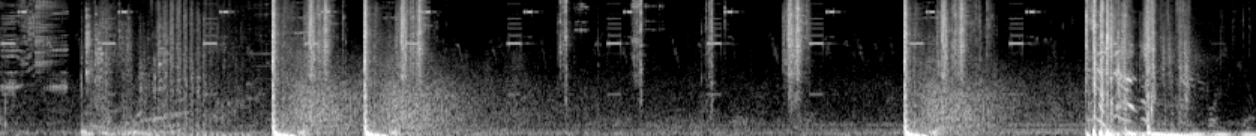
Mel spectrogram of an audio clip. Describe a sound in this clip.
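Gunshots bang with a sharp echo.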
